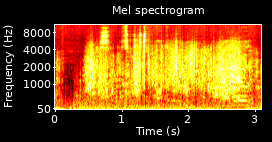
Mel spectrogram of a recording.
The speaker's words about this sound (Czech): Zase začíná pěkně foukat, takže se vám snad ozvu později.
